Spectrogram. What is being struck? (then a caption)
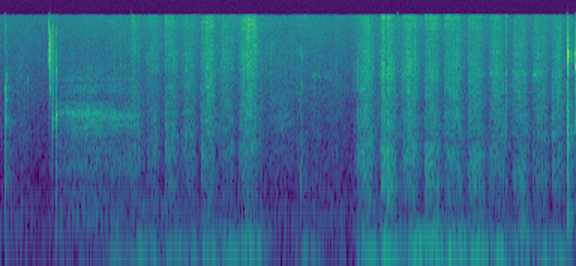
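Foam-core emery nail file. Fingertips and nails are drawn back and forth along the abrasive surface of a long, thin, solid purple cushioned foam-core emery nail file resting on a towel. The result is a soft, low, rumbling scratch-and-rub texture with faint bright clicks. It grows louder and denser in the second half.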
